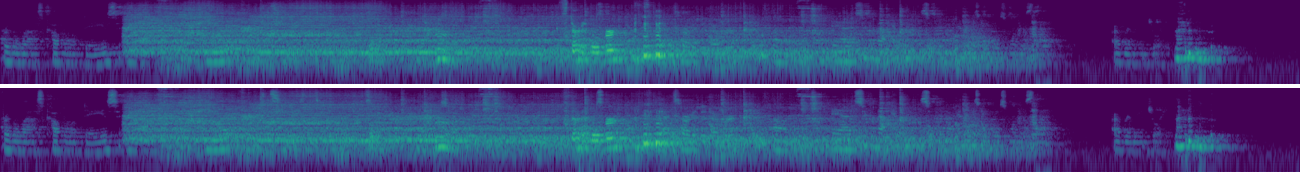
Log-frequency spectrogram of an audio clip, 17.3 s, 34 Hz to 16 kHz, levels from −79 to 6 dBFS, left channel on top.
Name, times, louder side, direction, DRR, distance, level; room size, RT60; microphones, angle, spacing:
voice 1, 0.0-2.1 2.7-8.2 8.7-10.8 11.1-14.0 14.8-16.0, right 2 dB, 30° right, 2 dB, 2.8 m, -44 dB
sound 1, 1.6-12.8, left 1 dB, 5° left, 2.3 m, -35 dB
sound 2, 2.1-13.8, right 1 dB, 15° right, 5.0 m, -42 dB
voice 2, 5.5-6.0 7.6-8.8 10.1-10.2 15.7-15.9, left 2 dB, 80° left, 6 dB, 3.4 m, -28 dB
25.5 x 19.5 x 6.6 m, 0.84 s
head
